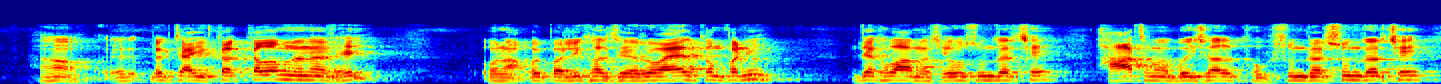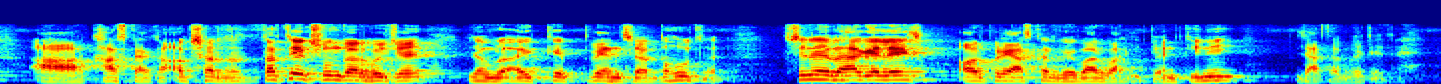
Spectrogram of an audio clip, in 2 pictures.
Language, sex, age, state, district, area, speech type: Maithili, male, 60+, Bihar, Saharsa, urban, spontaneous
